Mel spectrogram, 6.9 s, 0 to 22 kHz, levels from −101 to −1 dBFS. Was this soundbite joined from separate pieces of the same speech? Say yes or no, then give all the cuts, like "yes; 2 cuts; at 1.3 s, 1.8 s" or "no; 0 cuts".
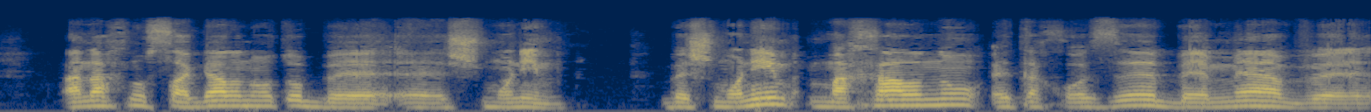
yes; 1 cut; at 3.2 s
